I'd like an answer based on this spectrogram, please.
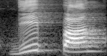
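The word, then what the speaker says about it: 涅槃: 역시 중국어 하실 줄 계신지 모르는데 저도 좀 발음이 좀 저질 발음인데 열반, 한글 발음인 열반이 한문으로 중국식 발음으로 니빤 이래요.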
